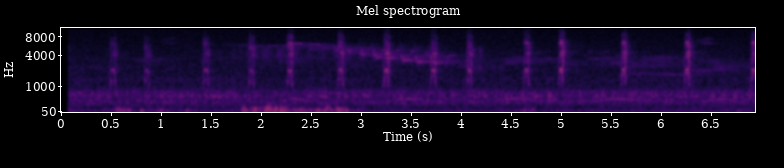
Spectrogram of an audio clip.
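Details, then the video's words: Young great spotted woodpecker at its nest site shortly before fledging gives sharp, clicking kik notes, about one or two per second and slightly irregular, with faint thin whistles from another bird and a low rumble early on. "młody dzięciołek"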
